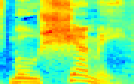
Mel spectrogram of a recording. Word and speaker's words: Buscemi: starting with his name he pronounces it Buscemi although he learned later in life the correct Sicilian way is Buscemi and the big thing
